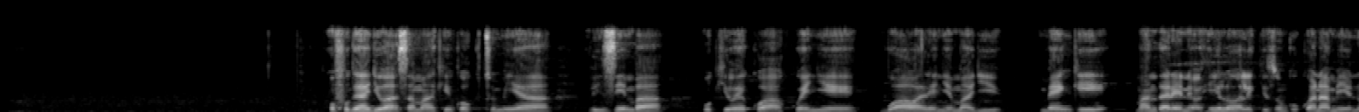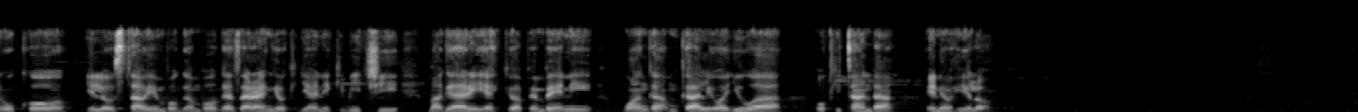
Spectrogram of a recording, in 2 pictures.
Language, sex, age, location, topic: Swahili, male, 36-49, Dar es Salaam, agriculture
